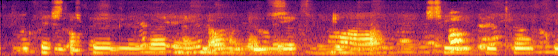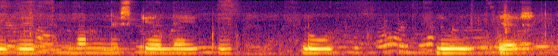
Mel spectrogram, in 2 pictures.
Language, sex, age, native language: Icelandic, female, 11, Icelandic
